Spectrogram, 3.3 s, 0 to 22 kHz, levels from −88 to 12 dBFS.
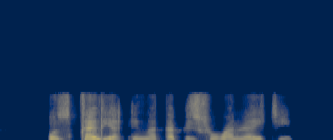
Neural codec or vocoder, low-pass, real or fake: codec, 16 kHz, 0.5 kbps, X-Codec, HuBERT features, trained on balanced general audio; 7.2 kHz; fake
